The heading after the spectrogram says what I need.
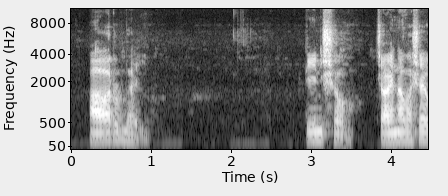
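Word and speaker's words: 二百: মনে মনে বলবেন বাংলা 200 চায়না ভাষায় উচ্চারণ হবে আর বাই আর বাই আর বাই 300 China ভাষায় উচ্চারণ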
